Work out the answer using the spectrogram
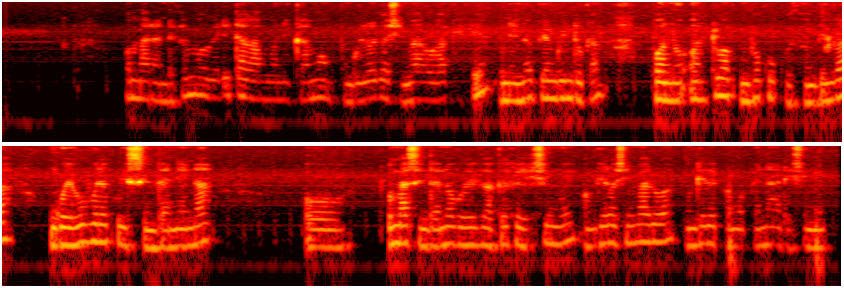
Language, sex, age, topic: Oshiwambo, female, 25-35, finance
